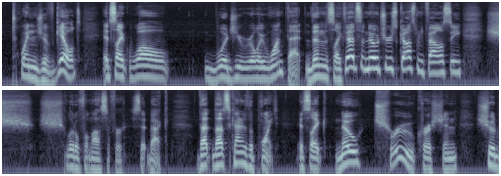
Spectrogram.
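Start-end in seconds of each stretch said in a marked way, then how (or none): 4.3-5.8 high-pitched know-it-all objection; mock objector. Mimics an objector quoting a fallacy. 6.0-8.3 soft, low shushing; mock hushing. Hushes the imagined objector.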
